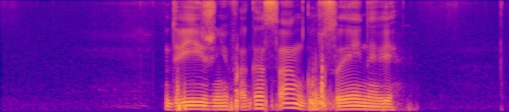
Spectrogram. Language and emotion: Russian, sad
